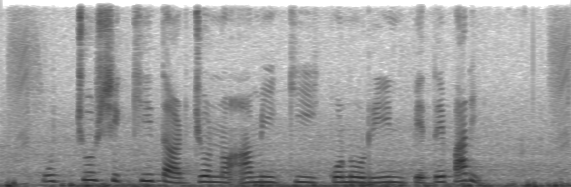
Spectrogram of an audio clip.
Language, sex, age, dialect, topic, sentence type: Bengali, female, 31-35, Standard Colloquial, banking, question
